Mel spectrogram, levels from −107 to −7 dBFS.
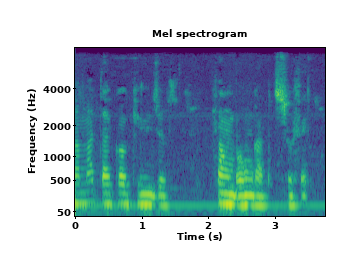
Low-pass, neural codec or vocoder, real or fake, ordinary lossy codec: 7.2 kHz; none; real; AAC, 48 kbps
